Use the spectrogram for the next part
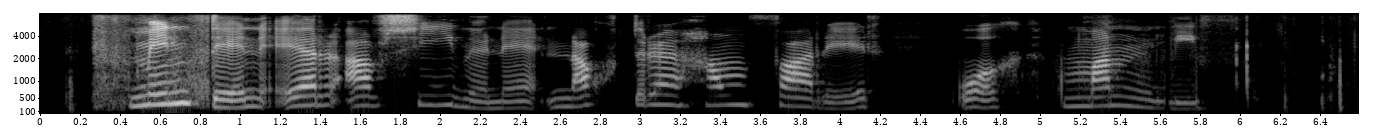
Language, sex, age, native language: Icelandic, female, 18-19, Polish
